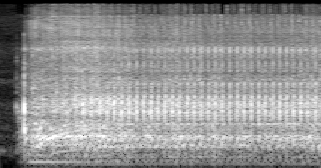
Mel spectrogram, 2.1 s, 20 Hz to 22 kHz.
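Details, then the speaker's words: 1955 Viking Type 21 sewing machine after optimizing the motor and mechanism, run at full speed: high, even motor whir with fast steady pulse, no rattle or labouring; running strongly. "good gravy it's going to take off all right if you got anything less than that then your machine is definitely not even close to the power of this machine after it's been optimized"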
